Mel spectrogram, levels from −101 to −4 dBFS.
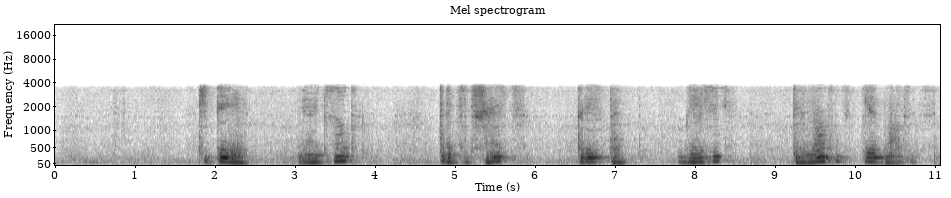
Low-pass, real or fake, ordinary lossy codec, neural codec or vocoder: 3.6 kHz; fake; Opus, 16 kbps; codec, 44.1 kHz, 1.7 kbps, Pupu-Codec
